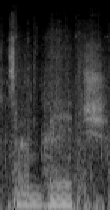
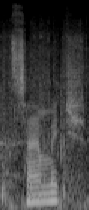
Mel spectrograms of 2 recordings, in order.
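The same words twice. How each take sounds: First: Low, soft put-on answering voice; mock answer. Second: Said in the usual way. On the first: Streamer answering for the viewer, low soft put-on voice.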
